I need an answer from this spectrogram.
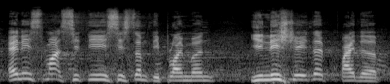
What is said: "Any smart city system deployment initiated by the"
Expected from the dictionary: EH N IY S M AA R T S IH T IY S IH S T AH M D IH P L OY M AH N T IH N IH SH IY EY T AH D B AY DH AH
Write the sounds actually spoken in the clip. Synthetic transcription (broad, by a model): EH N IY S M AA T S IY T IY S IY S T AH M D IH P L OY M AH N IH N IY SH IY EY T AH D B AY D AH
